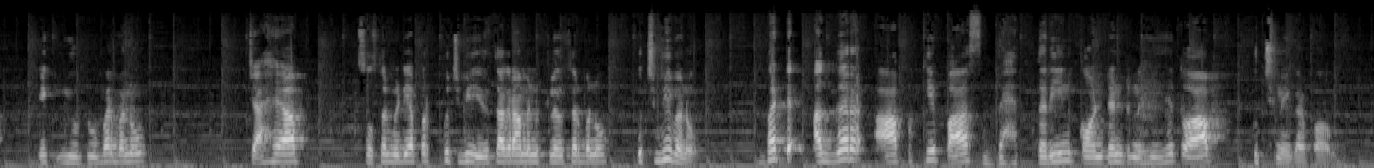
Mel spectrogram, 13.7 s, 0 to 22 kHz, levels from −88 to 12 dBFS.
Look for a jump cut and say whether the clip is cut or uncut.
uncut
